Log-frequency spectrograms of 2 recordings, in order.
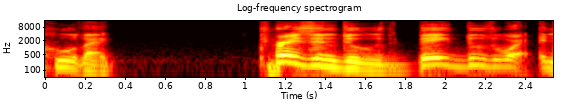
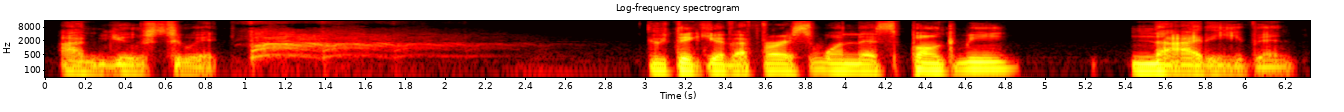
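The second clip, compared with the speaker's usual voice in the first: unbothered tough guy; 5 semitones lower, 3 dB quieter than usual. Retold or imitated. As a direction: play the hardened guy who can't feel the spray. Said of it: "and you're like".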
